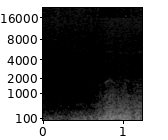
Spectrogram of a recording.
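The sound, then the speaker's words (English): A heavy breath blows into the microphone: a low, rushing exhale that swells partway through and holds steady to the end. No one speaks. “Damn, you got a heavy breath there.”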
